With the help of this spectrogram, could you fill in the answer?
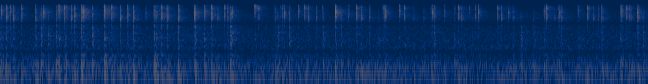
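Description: Long natural fingernails on both hands tap rhythmically and softly on a flat, light, solid wooden tabletop. The result is a steady stream of quick, dry clicks with bright nail ticks over a low, woody knock, each dying away almost instantly.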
